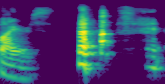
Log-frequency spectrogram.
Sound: laughter

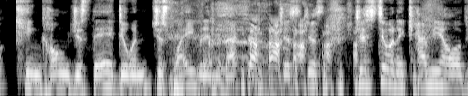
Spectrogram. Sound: group laughing

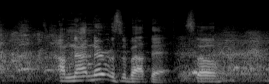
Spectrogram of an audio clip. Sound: laughter

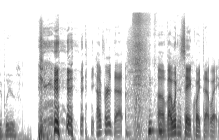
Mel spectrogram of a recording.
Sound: laugh

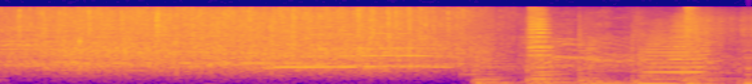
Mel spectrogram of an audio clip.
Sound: cheers and applause

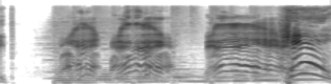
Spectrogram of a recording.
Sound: baaing

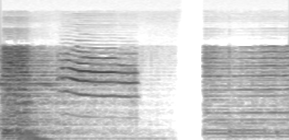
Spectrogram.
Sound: Mimsie mewing

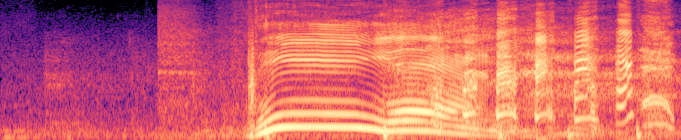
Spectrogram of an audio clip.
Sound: chuckles

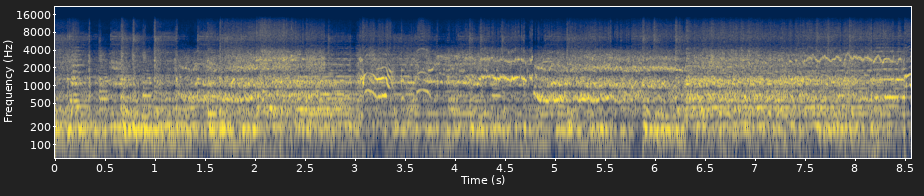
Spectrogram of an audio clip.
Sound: tires squealing and car hits

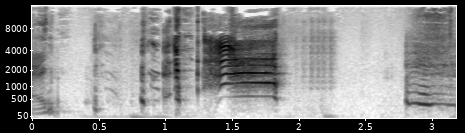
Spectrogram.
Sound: laugh

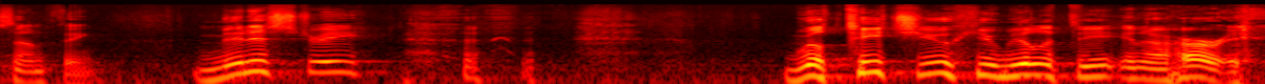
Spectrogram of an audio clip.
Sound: laughs

